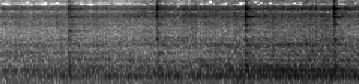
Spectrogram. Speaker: that's this thing running but obviously it's not resetting properly because it's not hitting any of the switches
